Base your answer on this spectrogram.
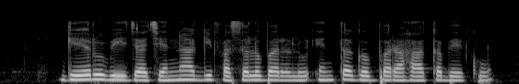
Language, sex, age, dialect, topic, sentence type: Kannada, female, 18-24, Coastal/Dakshin, agriculture, question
